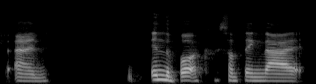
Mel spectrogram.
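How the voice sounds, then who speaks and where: A woman with a plain, everyday voice speaks at a moderate pace, her fairly low pitch held to fairly even intonation. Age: 20s. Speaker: poet and musician. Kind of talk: interview conversation.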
